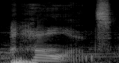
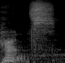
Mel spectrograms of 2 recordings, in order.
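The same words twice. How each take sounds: First: The vowel in hands has a hood-accent sound. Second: The vowel in hands sounds standard. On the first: The speaker calls it right. "I say hands. Because the American accent, the letter A itself has a different sound" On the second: The speaker calls it wrong. "I don't say hands"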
